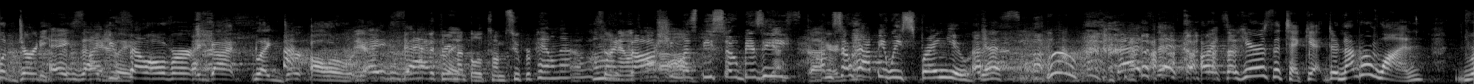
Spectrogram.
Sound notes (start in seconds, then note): 3.4 laughing; 9.8 laughing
